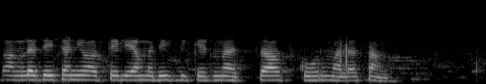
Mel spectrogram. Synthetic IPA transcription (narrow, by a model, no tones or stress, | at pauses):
bãŋɡlad̪eɕaniːɔsʈɾelijaməd̪ʱːjekɾikeʈmət͡saskoɾməlasãŋɡə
